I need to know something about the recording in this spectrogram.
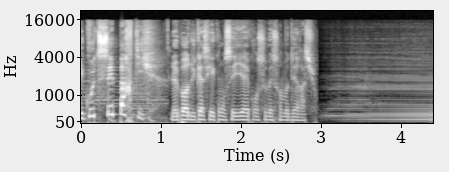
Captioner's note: PSA voice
